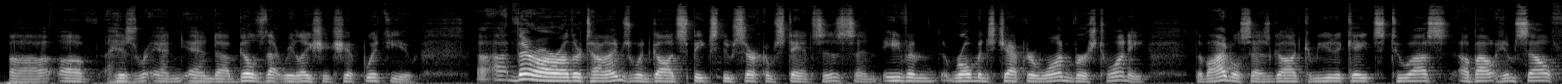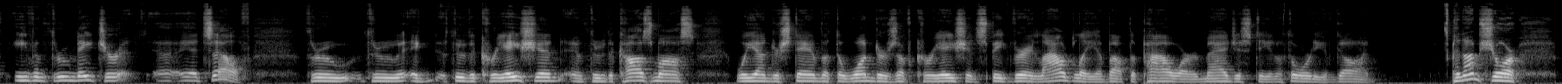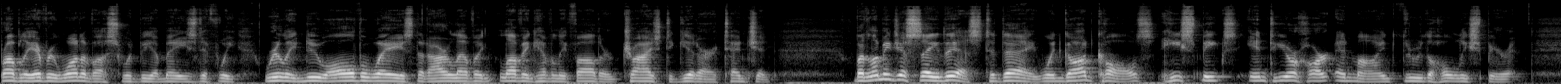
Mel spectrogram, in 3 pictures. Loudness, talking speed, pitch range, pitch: -20 LUFS, 150 wpm, 140-170 Hz, 150 Hz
